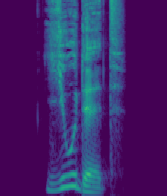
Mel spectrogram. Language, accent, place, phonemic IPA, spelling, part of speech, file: German, Germany, Berlin, /ˈjuːdɪt/, Judith, proper noun, De-Judith.ogg
- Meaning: a female given name, equivalent to English Judith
